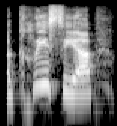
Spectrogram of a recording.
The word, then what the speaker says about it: ekklesia: That's a language used for the Greek term ekklesia, or pronounced ecclesia, for us being called out ones that people would see that we carry this banner that the Lord is victorious.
